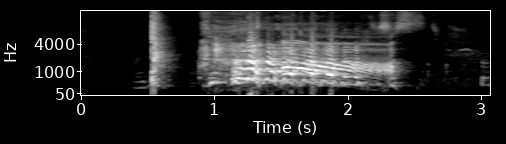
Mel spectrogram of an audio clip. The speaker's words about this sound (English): So if you want to clap. But you guys just did a clap. You could do it.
